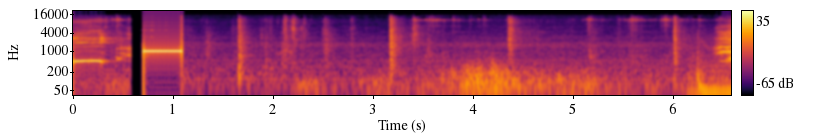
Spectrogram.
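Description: A short, loud electronic beep at one steady pitch, under half a second long, of the kind edited into a video to bleep out a word. It comes right after a voice is cut off. After it there are only faint scattered clicks and a soft low rumble.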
